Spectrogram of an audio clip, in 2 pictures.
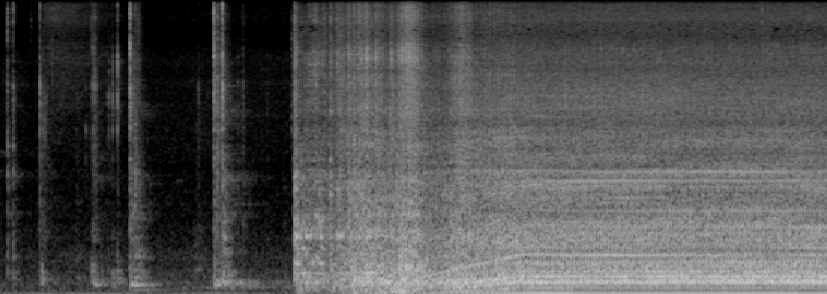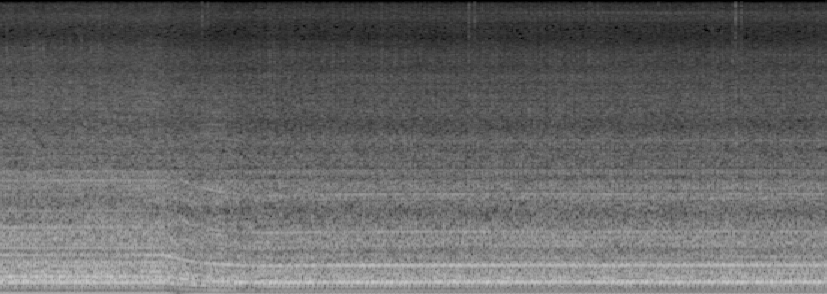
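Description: Welder generator engine cranked with a few sputtering attempts, then catching and settling into a loud, steady idle drone that shifts pitch slightly partway through.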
